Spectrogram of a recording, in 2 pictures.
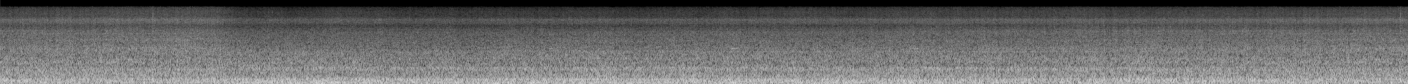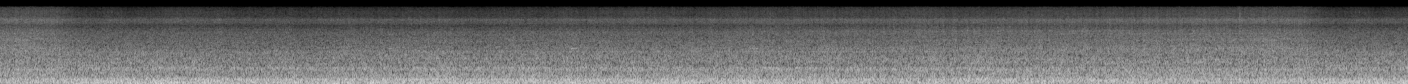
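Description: John Deere S780 combine harvester running steadily: a constant engine drone with a hum of machinery and a hiss over it. The hiss eases a little about two seconds in, returns midway, and eases again near the end.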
